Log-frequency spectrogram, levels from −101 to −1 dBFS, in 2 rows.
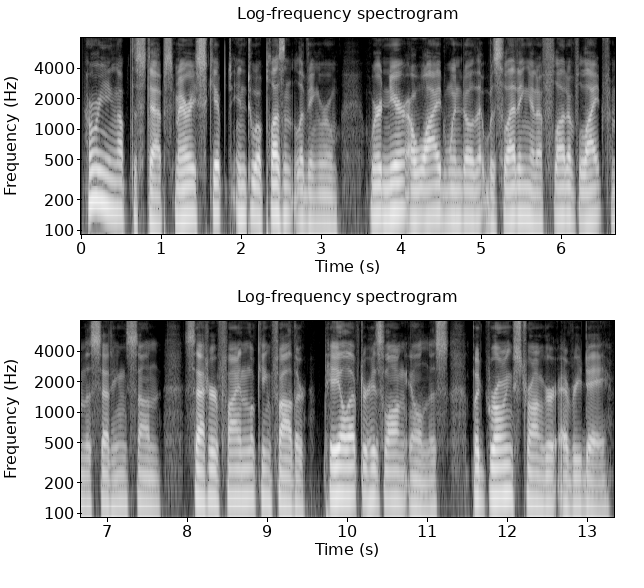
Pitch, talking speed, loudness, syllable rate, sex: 125 Hz, 195 wpm, -18 LUFS, 5.0 syllables/s, male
